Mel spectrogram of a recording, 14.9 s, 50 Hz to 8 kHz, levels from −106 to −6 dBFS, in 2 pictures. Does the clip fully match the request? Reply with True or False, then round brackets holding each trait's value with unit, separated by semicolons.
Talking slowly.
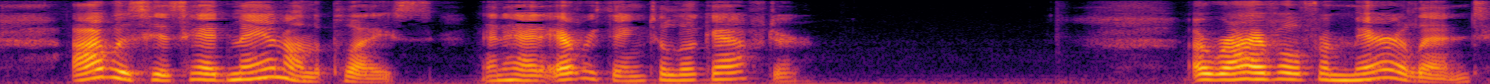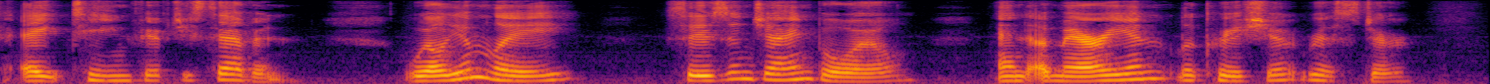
True (110 wpm)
